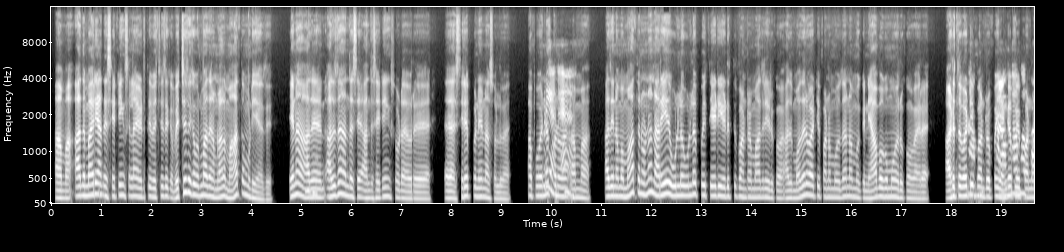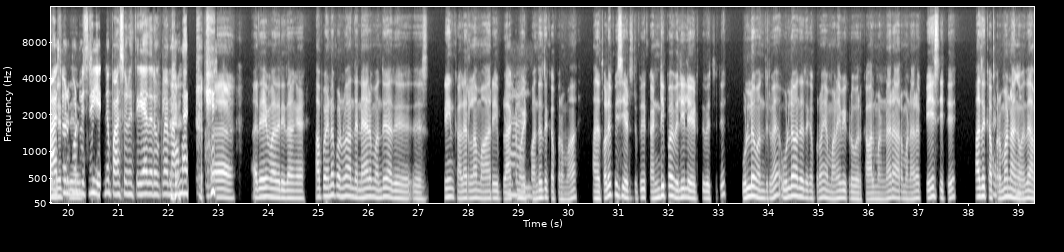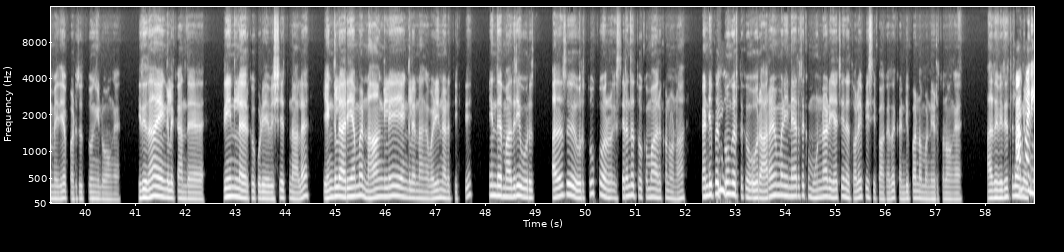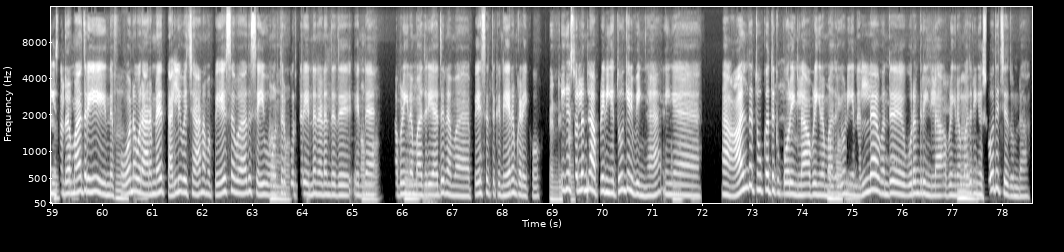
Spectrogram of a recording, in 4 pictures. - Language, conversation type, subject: Tamil, podcast, ஒரு நல்ல தூக்க வழக்கத்தைப் பேண தொழில்நுட்பத்தை எப்படி பயன்படுத்துவீர்கள்?
- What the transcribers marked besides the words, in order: in English: "செட்டிங்ஸ்"; tapping; in English: "பாஸ்வோர்டு"; other background noise; other noise; laugh; distorted speech; chuckle; in English: "ஸ்கரீன்"; in English: "பிளாக் அண்ட் ஒயிட்"; unintelligible speech; in English: "ஸ்க்ரீன்ல"; in English: "ஃபோன"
